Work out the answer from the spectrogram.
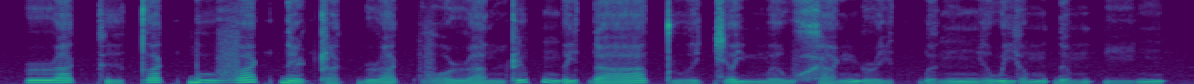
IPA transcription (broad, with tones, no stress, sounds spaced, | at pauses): ɹ a˦˥ k̚ ʔ ɨ˨˩ t̪ a˦˥ k̚ ɓ u˧ v a˦˥ k̚ ɗ e˧ ʈ a˨˩ k̚ ɹ a˦˥ k̚ v ɔ˧ ɹ a˨˩ n ʈ ɨ˦˥ p̚ ŋ ə˧˥ j ɗ aː˧˥ t̪ u˨˩˨ ə̯ c ə˧ j m ə˨˩˦ w x a˨˩˦ ŋ ɹ i˨˩ t̚ ɓ ə˨˩˦ ŋ ɲ ə˧˥ w j ə˧˥ m ɗ ə˨˩˦ m ʔ i˧˥ ŋ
